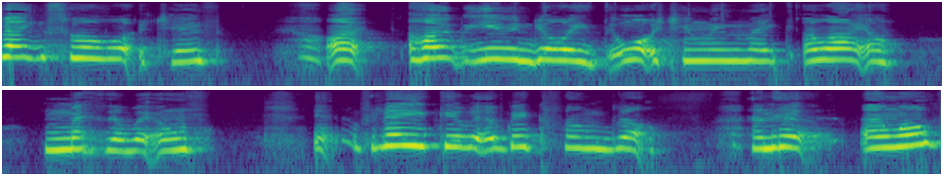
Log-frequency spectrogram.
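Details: Dysarthric speech in an adult woman with cerebral palsy.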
